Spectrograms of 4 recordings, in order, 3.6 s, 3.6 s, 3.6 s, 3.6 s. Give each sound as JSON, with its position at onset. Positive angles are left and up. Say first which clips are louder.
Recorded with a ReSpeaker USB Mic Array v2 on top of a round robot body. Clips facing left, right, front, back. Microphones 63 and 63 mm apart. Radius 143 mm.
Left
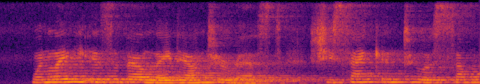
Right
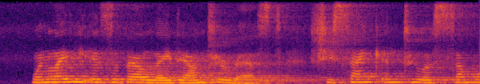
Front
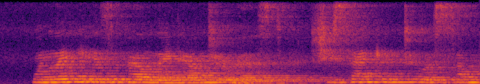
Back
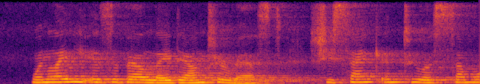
{"t": 0.2, "sound": "a woman speaking", "louder": "right 3 dB, back 8 dB", "azimuth_deg": -160, "distance_m": 1.3}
